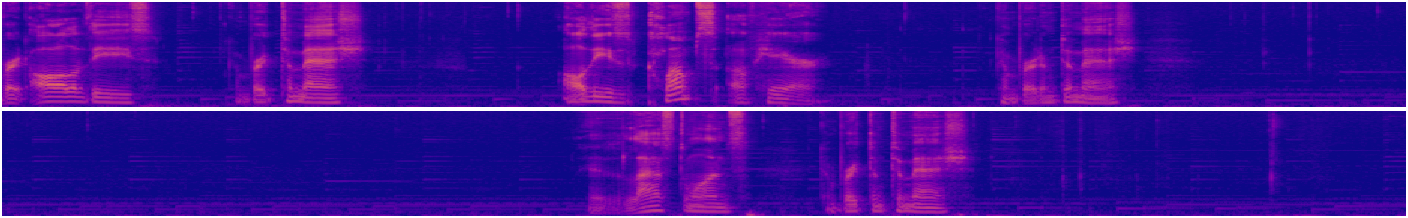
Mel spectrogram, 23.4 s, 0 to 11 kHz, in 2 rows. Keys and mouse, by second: 0.2 h, 1.0 shift+middle click, 2.0-4.5 drag, 4.0 h, 4.5 shift+middle click, 5.2-9.6 drag, 7.6 h, 9.6 middle click, 10.0-11.9 drag, 11.9 shift+middle click, 12.9-17.0 drag, 16.0 h, 17.0-18.2 shift+middle drag, 18.2-19.2 drag, 19.2-23.2 middle drag, 21.9 h, 22.2 h, 23.2-23.4 drag.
